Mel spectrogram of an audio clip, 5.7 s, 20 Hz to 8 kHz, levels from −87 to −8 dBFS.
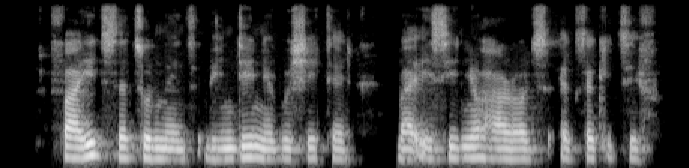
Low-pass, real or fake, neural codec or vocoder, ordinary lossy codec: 7.2 kHz; fake; vocoder, 22.05 kHz, 80 mel bands, WaveNeXt; none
